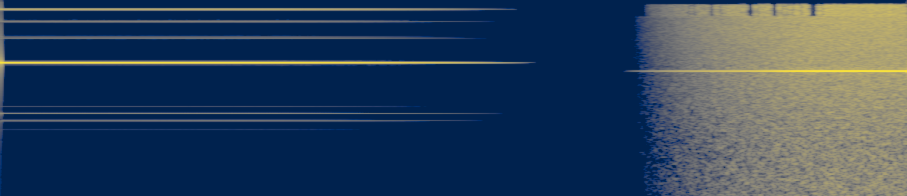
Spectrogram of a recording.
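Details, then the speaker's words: Simulated tinnitus, ringing type, played as an example of what people report hearing: a steady high-pitched pure tone that fades out. "Now I will play a series of sounds that represent the typical types of tinnitus percepts people report hearing. Ringing."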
